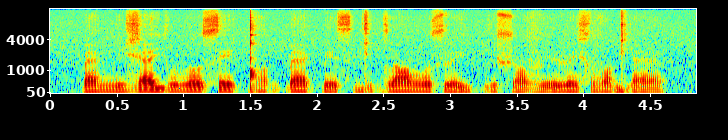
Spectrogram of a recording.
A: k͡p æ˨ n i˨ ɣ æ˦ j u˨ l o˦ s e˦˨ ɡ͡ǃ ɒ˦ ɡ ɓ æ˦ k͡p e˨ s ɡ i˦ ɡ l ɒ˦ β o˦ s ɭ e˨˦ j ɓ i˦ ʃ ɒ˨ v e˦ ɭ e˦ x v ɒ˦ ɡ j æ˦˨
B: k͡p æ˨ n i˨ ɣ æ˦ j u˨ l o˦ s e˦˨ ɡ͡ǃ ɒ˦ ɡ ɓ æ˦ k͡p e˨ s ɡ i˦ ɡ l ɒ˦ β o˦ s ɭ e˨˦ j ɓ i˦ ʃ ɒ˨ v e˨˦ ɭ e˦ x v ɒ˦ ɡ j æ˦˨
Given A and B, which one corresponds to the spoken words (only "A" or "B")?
B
